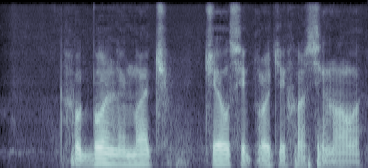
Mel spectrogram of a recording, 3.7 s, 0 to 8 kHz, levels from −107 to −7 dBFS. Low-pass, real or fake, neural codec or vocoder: 7.2 kHz; fake; codec, 16 kHz, 2 kbps, FunCodec, trained on LibriTTS, 25 frames a second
